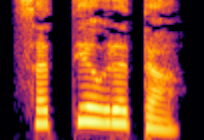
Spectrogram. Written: ಸತ್ಯವ್ರತ

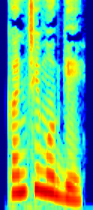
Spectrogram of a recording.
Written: ಕಂಚಿಮೊಗ್ಗೆ

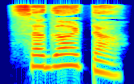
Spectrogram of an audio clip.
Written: ಸಗಾಟ

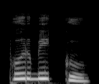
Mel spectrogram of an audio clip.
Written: ಪ್ರಭಾಗ

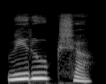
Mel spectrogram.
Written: ವಿರೂಕ್ಷ

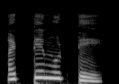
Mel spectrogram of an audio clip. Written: ಅಡಿಮುಡಿ

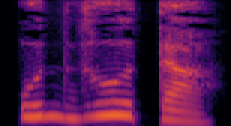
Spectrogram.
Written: ಉದ್ದಿತು

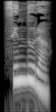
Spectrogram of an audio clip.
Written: ಸಿಂಧೂರಿ

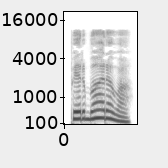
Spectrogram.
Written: ಪೆರ್ಬಾರವ

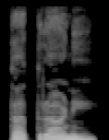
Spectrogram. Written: ಧಾತುರೇಣು

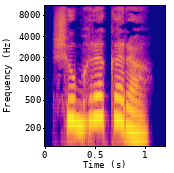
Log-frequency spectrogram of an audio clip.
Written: ಶುಭ್ರಕರ

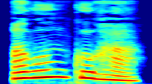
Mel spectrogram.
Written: ಅವುಂಕುಹ

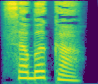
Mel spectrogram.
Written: ಸಿಬಿಕೆ

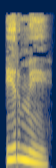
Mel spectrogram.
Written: ಇರ್ಮೈ

